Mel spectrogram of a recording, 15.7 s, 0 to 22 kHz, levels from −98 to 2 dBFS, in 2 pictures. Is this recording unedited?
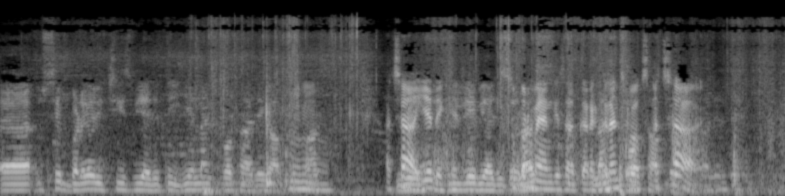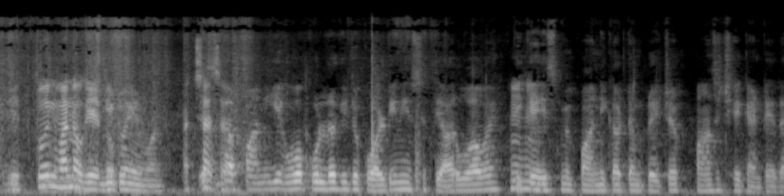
no; 1 cut; at 5.9 s

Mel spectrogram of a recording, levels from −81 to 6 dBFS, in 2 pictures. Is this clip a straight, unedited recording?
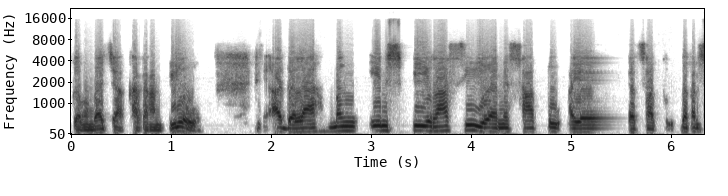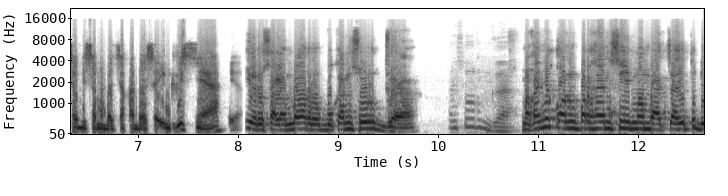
no; 2 cuts; at 1.9 s, 7.9 s

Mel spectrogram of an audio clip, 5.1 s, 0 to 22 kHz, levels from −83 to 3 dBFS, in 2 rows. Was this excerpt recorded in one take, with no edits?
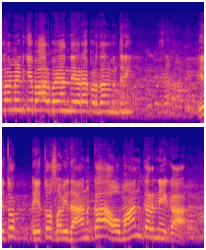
yes; 0 cuts

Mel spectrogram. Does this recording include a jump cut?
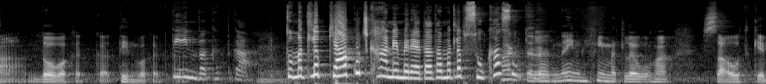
no; 0 cuts

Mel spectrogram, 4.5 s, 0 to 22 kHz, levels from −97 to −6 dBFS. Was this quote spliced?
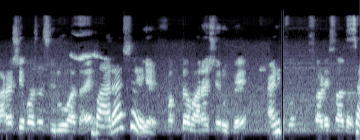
yes; 1 cut; at 3.6 s

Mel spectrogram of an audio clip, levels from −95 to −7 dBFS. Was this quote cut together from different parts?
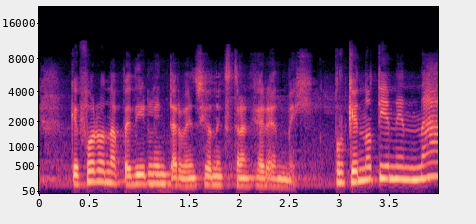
yes; 1 cut; at 2.7 s

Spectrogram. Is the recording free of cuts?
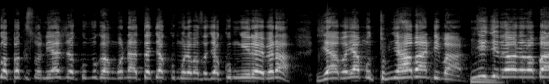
no; 1 cut; at 4.6 s

